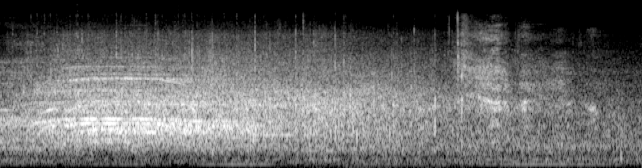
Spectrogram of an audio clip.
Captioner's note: audience cheering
